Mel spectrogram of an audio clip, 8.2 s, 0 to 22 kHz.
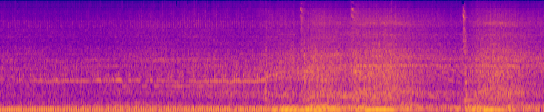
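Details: VR6 in a swapped 1984 Volkswagen Rabbit GTI idles smoothly, then rises and falls cleanly with a few throttle stabs, no misfire or ticking, after a fuel system rework; no leaks, runs healthy.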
